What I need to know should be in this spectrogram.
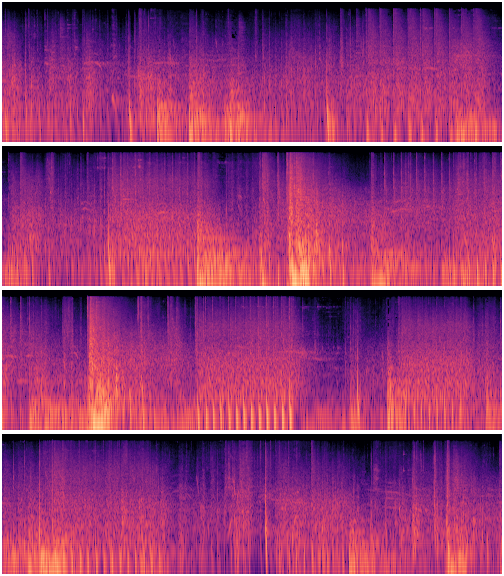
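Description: Gunshots ring out in short loud bursts.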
